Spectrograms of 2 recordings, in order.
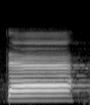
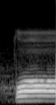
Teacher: Istifal itu datar aja bawah. Ta. Tapi kalau isti'la udah angkat ke atas.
